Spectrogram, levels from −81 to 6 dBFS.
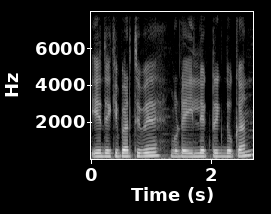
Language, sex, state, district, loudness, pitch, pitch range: Odia, male, Odisha, Nuapada, -16 LUFS, 165 Hz, 165-180 Hz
